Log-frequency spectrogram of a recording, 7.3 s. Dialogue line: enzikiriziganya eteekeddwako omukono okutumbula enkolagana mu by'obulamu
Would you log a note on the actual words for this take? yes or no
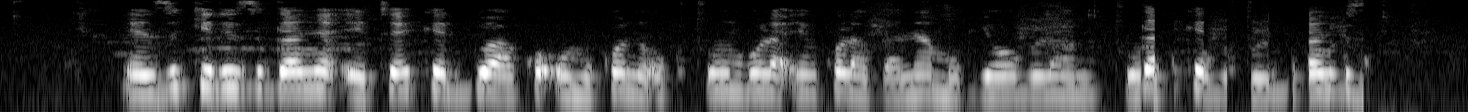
yes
